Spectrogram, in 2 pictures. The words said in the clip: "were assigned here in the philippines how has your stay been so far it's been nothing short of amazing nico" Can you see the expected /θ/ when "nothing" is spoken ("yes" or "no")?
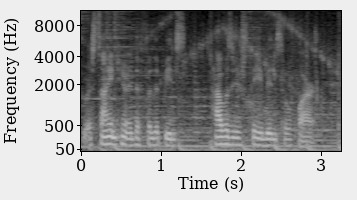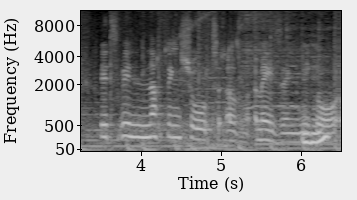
yes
